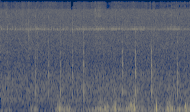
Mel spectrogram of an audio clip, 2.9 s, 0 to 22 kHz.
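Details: Morning recording from Gongsanseong Fortress, Gongju, Republic of Korea, 22 March 2024: a White-backed woodpecker digging its nest gives a short run of quickening, hollow pecks that grow louder.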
